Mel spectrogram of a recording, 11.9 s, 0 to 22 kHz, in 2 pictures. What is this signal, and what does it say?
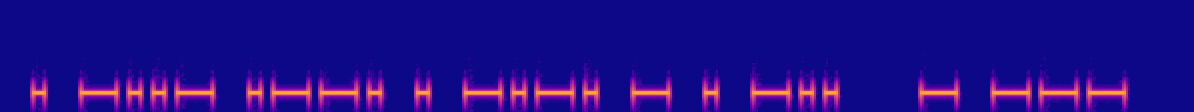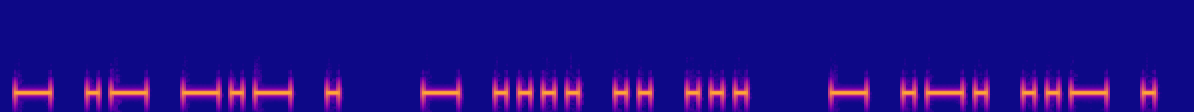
Morse code, heard as a keyed tone, about 20 wpm, 700 Hz. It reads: EXPECTED TO TAKE THIS TRUE
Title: Pangram Challenge v2 - 20wpm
